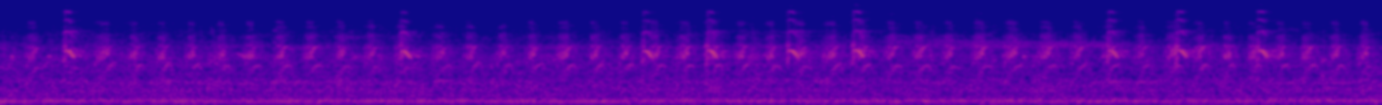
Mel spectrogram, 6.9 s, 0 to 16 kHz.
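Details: Male common greenshank displaying to its partner before mating, about an hour before sunset: clear, ringing notes repeated in quick pulses over a steady low hum from a sawmill some 50 meters away.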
